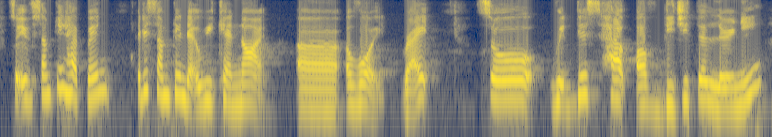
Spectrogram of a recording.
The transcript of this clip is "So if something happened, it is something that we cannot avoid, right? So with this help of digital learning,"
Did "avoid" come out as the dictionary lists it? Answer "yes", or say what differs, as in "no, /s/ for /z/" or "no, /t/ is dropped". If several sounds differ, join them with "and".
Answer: yes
